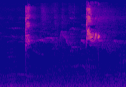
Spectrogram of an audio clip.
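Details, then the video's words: Oriental magpie-robin in fighting display, tail spread: two loud, harsh high bursts about a second apart, the second a buzzy chirping cluster with a brief whistled tail. "Burung kacer gacor!!kacer tarung buka ekor bongkar materi"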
